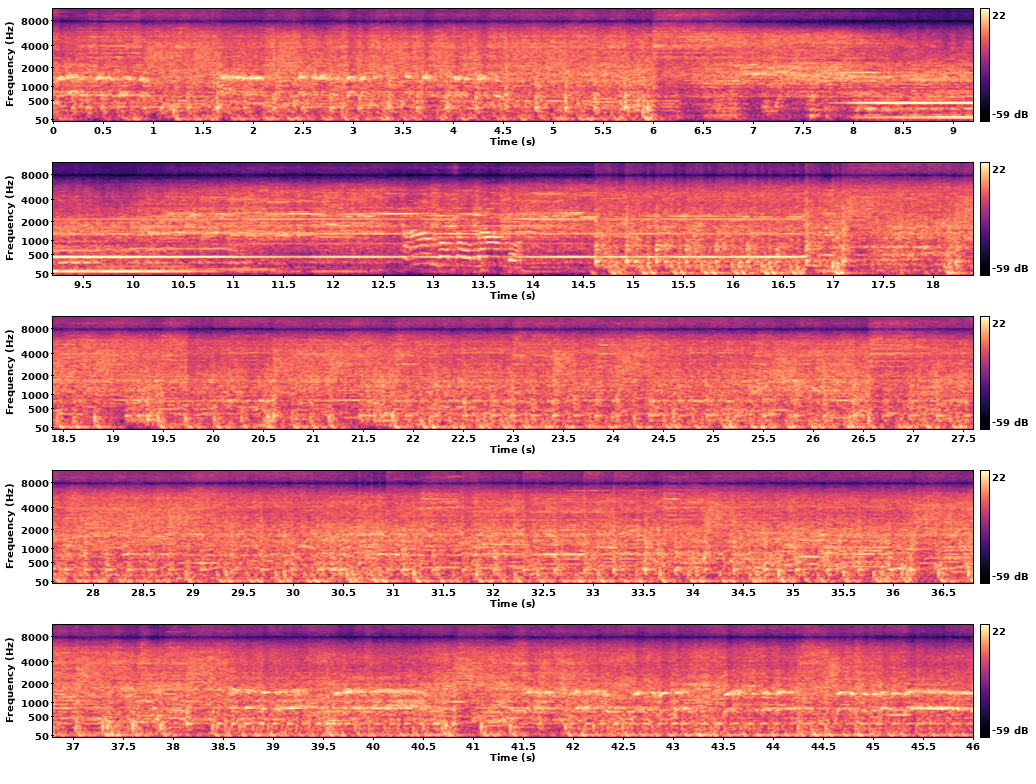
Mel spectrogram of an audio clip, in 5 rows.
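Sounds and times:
fast drumming on drum kit: 0.0s - 8.1s, 12.7s - 46.0s
distorted guitar: 0.0s - 46.0s.

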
